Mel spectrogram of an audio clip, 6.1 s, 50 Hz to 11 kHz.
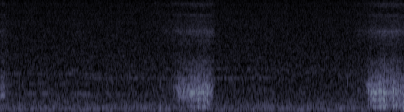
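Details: Sleeping cat with two soft snoring breaths about three seconds apart, roughly 20 a minute, in a quiet room; snoring.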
